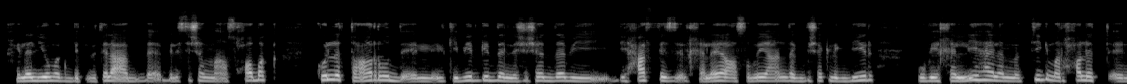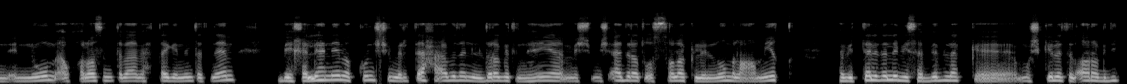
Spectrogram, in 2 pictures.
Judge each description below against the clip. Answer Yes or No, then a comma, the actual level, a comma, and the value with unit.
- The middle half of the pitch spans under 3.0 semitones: Yes, narrow, 2.5 semitones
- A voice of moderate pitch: Yes, medium, 165 Hz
